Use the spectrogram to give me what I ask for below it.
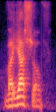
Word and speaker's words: Vayeshev: called a kamat katan and therefore it's blackberry pronounced shove vayashov all of a sudden ruvain shows up on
